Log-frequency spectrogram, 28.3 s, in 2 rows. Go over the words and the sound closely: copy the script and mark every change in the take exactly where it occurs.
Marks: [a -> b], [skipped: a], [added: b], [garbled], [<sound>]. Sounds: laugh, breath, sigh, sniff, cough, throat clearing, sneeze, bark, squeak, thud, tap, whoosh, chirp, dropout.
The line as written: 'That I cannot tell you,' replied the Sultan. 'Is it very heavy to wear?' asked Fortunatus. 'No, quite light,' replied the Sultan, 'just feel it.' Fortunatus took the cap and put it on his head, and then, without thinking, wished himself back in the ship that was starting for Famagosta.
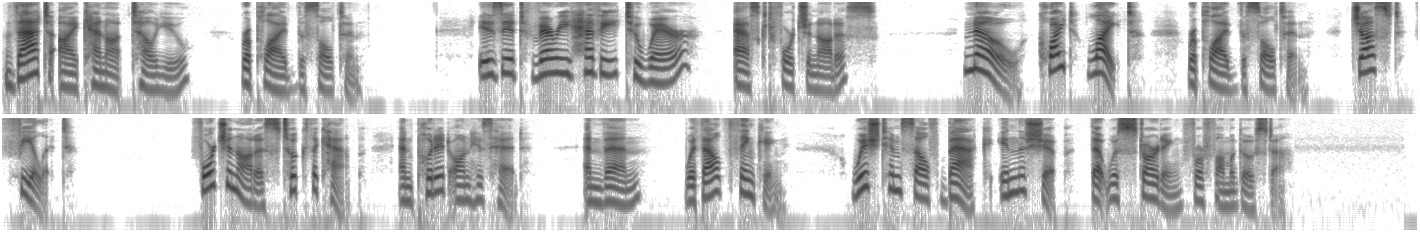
'That I cannot tell you,' replied the Sultan. 'Is it very heavy to wear?' asked Fortunatus. 'No, quite light,' replied the Sultan, 'just feel it.' Fortunatus took the cap and put it on his head, and then, without thinking, wished himself back in the ship that was starting for Famagosta.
